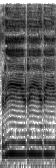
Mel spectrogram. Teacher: it's light because of the kasra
